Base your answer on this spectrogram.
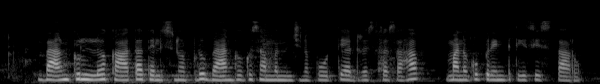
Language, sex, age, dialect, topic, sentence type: Telugu, female, 18-24, Utterandhra, banking, statement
